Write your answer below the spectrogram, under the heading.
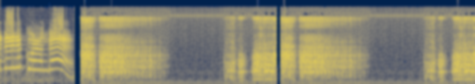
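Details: Gorilla roaring: harsh, noisy roars over a second long, alternating with short grunting bursts, the sequence heard twice after a brief spoken word.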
